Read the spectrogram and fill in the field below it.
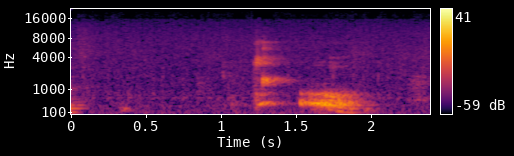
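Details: A female pet African grey parrot, affectionate while being scratched, gives a brief raspy squawk, then a low, throaty, half-second grumble, which is her sound indicating contentment, in a quiet room.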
